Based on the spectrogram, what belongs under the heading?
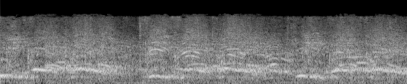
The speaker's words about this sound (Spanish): Algunos de ellos, con lágrimas en los ojos, realizaron esta protesta en medio de gritos de apoyo.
